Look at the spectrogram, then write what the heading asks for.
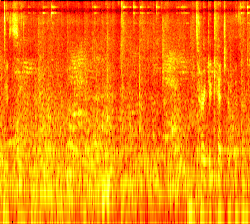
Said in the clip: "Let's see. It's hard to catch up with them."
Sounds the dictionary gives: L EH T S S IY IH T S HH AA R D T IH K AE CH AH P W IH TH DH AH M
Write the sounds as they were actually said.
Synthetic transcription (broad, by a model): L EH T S S IY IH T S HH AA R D T IH K AE CH AH P W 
